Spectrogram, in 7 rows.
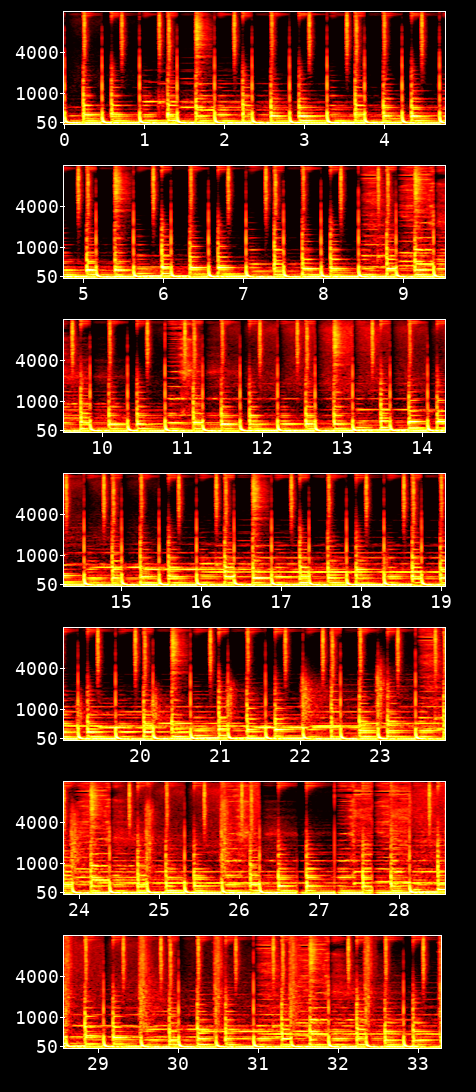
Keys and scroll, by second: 15.1 ctrl+z, 30.6 ctrl+z.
